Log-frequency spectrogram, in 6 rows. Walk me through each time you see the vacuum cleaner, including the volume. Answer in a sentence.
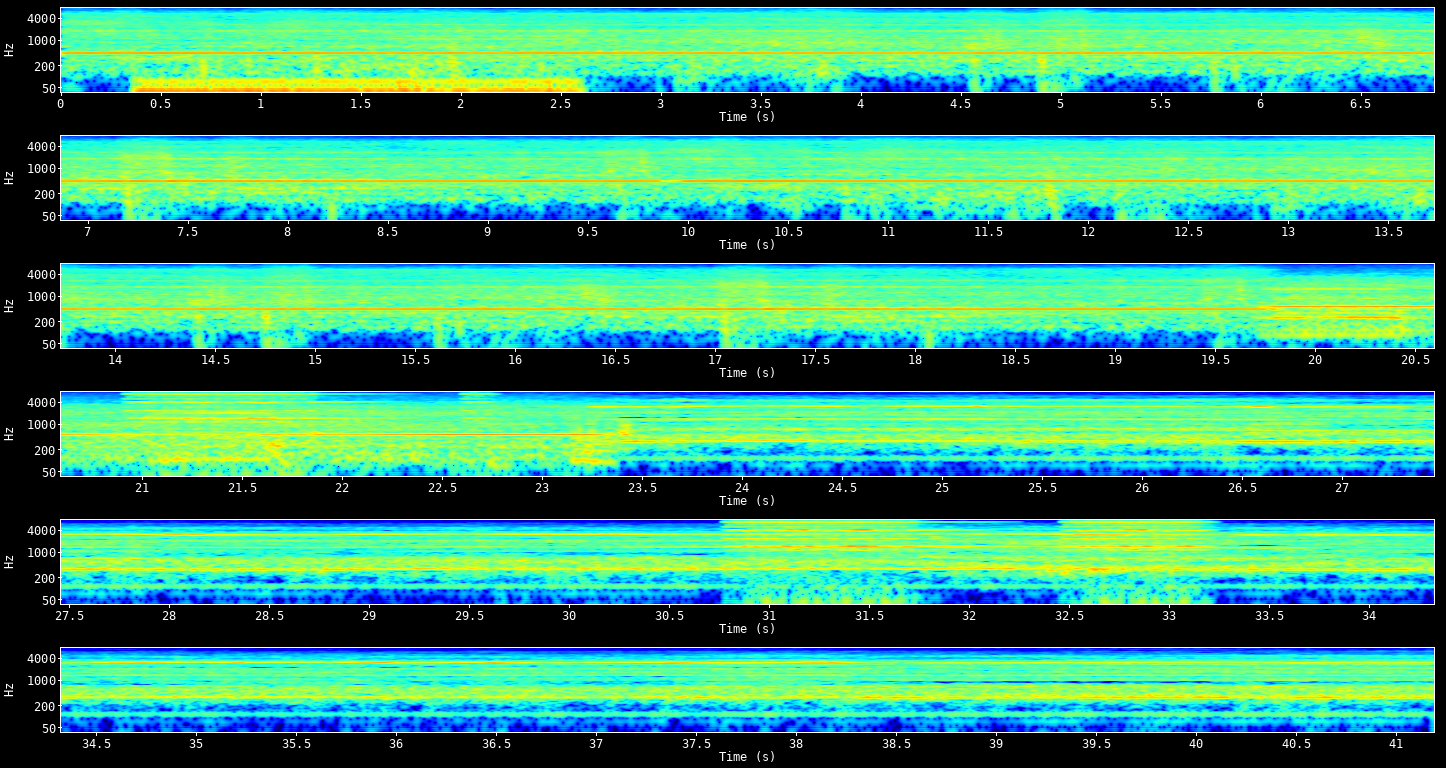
You can hear the vacuum cleaner from 0.0 to 41.1 s, at a steady volume.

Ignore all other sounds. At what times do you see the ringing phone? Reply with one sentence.
The ringing phone can be heard from 0.5 to 2.6 s, from 20.9 to 22.8 s and from 30.8 to 33.2 s.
